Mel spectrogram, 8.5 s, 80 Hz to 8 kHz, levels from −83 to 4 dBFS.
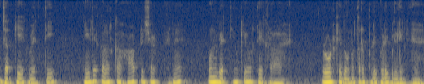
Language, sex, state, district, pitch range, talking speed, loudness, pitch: Hindi, male, Chhattisgarh, Korba, 105-130 Hz, 170 wpm, -17 LUFS, 125 Hz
